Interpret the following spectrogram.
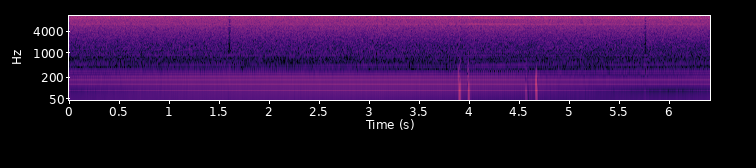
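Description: Steady electrical mains hum, with a few short low thumps a little after the midpoint.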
